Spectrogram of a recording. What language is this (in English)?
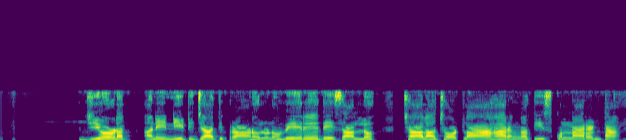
Telugu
